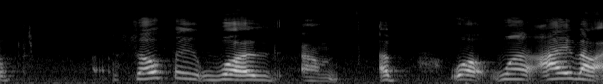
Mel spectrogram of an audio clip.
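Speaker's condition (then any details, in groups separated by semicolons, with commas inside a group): Cerebral palsy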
